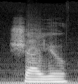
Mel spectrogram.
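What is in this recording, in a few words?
"shayo", Nigerian Pidgin, male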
